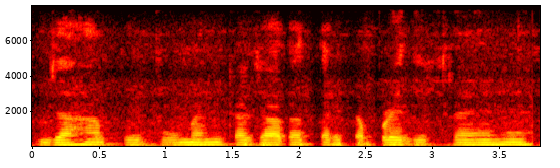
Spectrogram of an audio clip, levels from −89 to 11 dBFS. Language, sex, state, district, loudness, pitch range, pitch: Hindi, male, Arunachal Pradesh, Lower Dibang Valley, -18 LUFS, 120-130 Hz, 125 Hz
